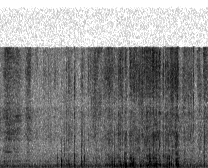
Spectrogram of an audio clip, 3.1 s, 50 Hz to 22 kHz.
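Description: Fingers scratch the flyknit textile upper and handle the laces of a multicolor Nike Kobe 9 high-top, a hollow knit fabric sneaker with a foam sole. A soft, continuous low-mid scratching and rustling is heard, with brief scrapes swelling a little louder toward the middle.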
